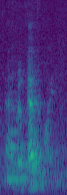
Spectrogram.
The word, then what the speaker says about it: ethmoid: Not sphenoid, but it rhymes with it. Ethmoid.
